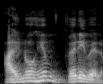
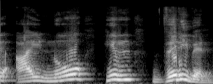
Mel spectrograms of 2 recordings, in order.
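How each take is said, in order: First: Said in the usual way. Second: Very slow, leaning on know and very; slow model sentence. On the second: Shown as a demonstration. Teacher showing students where very goes, slow and deliberate. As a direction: draw out "I know him very well" so very stands out. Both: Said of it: "very लगा देना है".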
